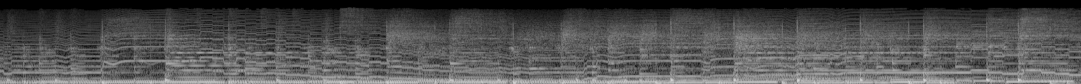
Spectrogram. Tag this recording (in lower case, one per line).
music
